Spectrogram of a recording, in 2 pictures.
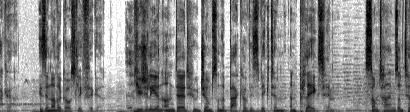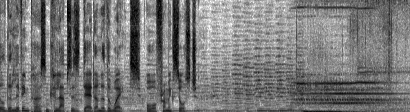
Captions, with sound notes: The "piggy-backer" is another ghostly figure: usually an undead, who jumps on the back of his victim and plagues him. Sometimes until the living person collapses dead under the weight or from exhaustion. [Eerie noises]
